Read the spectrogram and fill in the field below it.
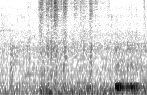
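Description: Pigeons in a loft, a short low coo rising near the end over faint rustling and shuffling, with no talking.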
